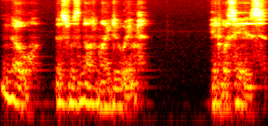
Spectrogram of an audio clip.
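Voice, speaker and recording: Using a put-on character voice, a man speaks at a medium pitch and a very slow pace. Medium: game stream. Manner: deferential, measured.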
